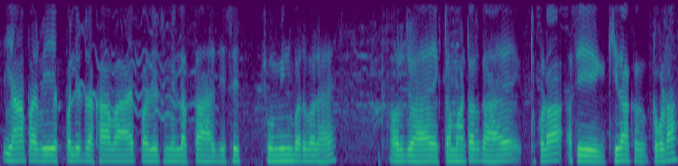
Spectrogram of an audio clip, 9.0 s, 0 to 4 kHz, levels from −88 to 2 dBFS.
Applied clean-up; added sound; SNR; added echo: none; none; none; none.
